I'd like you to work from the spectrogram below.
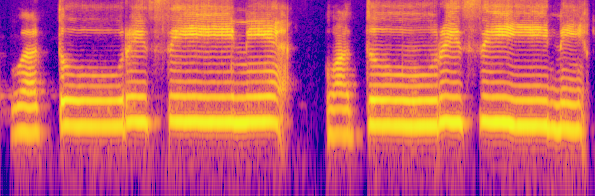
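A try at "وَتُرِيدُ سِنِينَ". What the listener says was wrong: waturi sinin. Kan jadi N ujungnya.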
